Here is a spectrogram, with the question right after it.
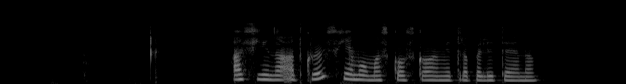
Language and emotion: Russian, neutral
